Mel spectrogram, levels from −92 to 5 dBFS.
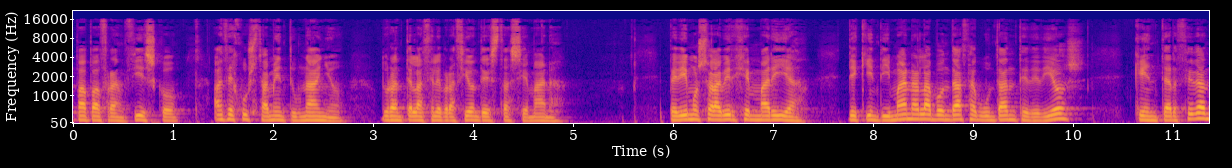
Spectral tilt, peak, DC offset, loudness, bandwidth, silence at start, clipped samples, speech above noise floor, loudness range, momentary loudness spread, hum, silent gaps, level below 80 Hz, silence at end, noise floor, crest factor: -5.5 dB/octave; 0 dBFS; under 0.1%; -18 LUFS; 16.5 kHz; 0 s; under 0.1%; 41 dB; 3 LU; 10 LU; none; none; -56 dBFS; 0 s; -58 dBFS; 18 dB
